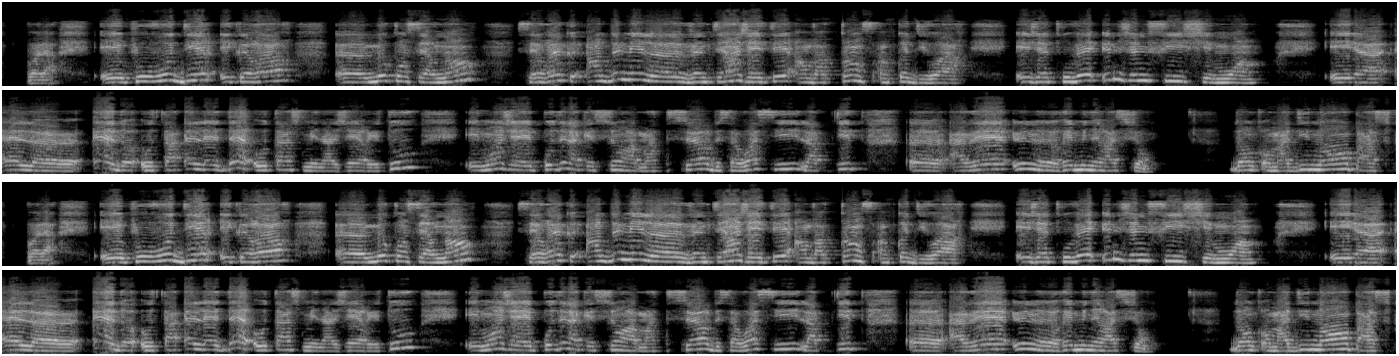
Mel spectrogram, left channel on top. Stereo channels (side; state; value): both; normal; correlation 0.83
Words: Voilà. Et pour vous dire, éclaireur, me concernant, c'est vrai qu'en 2021, j'ai été en vacances en Côte d'Ivoire et j'ai trouvé une jeune fille chez moi. Et elle aidait aux tâches ménagères et tout. Et moi, j'ai posé la question à ma sœur de savoir si la petite avait une rémunération. Donc on m'a dit non parce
